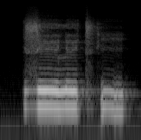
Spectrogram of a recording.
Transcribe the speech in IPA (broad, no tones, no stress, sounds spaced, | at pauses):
z e l e t͡sʼ i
